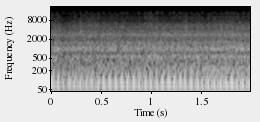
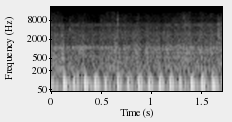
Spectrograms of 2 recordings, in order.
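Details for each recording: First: Honda Vario Techno 125 (old model), after adjusting the idle screw by hand: a steady, even low putter at a constant rate with no stumble or hunting; the engine is idling properly. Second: Honda Vario Techno 125 (old model): low, even thumping at about nine beats a second with a rough, clattery edge over the idle. The engine is noisier than it should be.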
